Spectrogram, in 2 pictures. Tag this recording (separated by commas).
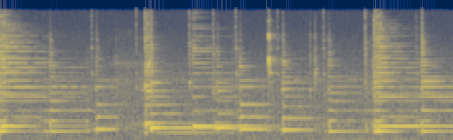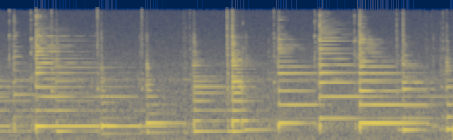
playing mandolin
